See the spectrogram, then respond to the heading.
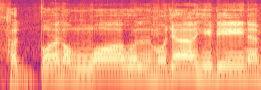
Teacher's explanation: ضاد حروف مستعلیہ ہے، پر پڑھا جائے گا، اللہ کا لام زبر کی وجہ سے پر پڑھا جائے گا، اس کے اوپر کھڑی زبر بھی ہے، ایک الف کی مقدار کے برابر کھینچ کر پڑھیں گے۔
